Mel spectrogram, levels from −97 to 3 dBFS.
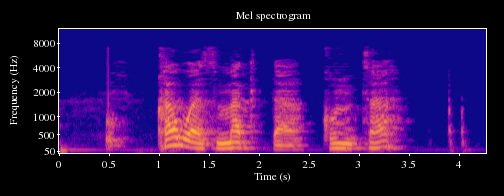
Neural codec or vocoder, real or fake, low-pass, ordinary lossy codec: codec, 16 kHz, 16 kbps, FreqCodec, larger model; fake; 7.2 kHz; MP3, 64 kbps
